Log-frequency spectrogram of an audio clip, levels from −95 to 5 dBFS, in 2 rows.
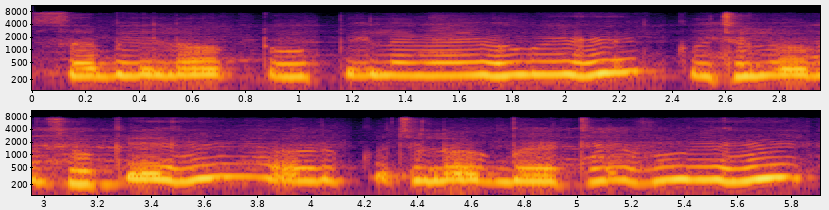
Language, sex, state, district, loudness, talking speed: Hindi, male, Uttar Pradesh, Lucknow, -14 LUFS, 160 wpm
